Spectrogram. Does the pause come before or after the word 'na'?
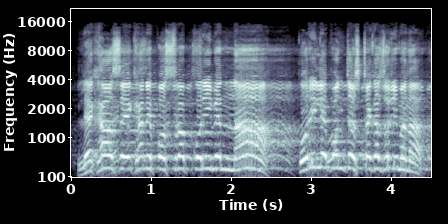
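after. The pause comes after the word 'na'.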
